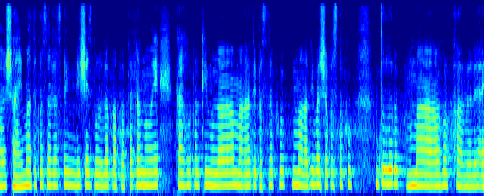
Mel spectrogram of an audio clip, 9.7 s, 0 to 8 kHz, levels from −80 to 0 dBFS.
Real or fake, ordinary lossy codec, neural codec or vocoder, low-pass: fake; AAC, 48 kbps; codec, 16 kHz in and 24 kHz out, 0.4 kbps, LongCat-Audio-Codec, two codebook decoder; 7.2 kHz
